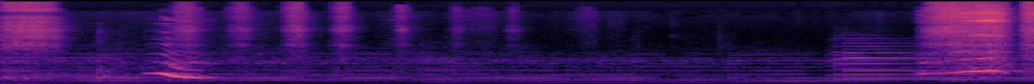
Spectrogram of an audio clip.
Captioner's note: Kathy crying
